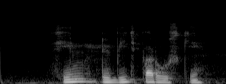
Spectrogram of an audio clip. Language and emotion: Russian, neutral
